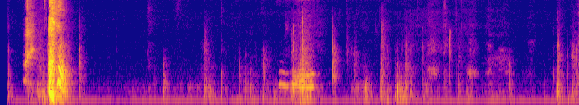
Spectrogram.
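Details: Baby: one sharp sneeze, then soft breathing and small baby sounds in a quiet room; sneeze.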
